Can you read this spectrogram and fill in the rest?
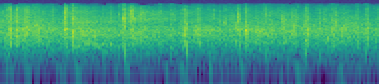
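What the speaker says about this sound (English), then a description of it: "Round of applause for the Godfather" Applause from an audience at a Wildcat volleyball coaches' show, honouring Kevin Westhouse: a steady, dense wash of many hands clapping close by, with individual claps popping out of the crowd sound the whole way through.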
